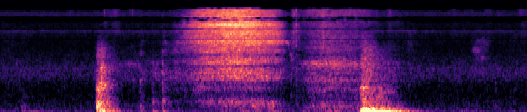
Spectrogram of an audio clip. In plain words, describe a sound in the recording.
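A clay pot is tapped and knocked on a wooden surface.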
